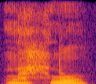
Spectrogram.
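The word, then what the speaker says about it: نحن: Ya, dibaca "nahnu." Artinya "kita," ya, "nahnu." Jadi kita tahu cara membacanya.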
